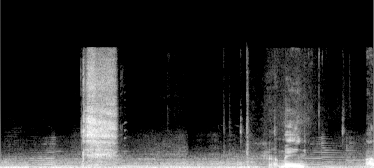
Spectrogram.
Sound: sobs

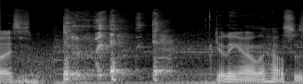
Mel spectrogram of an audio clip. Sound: coughing

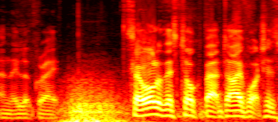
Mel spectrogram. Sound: graphic whooshes

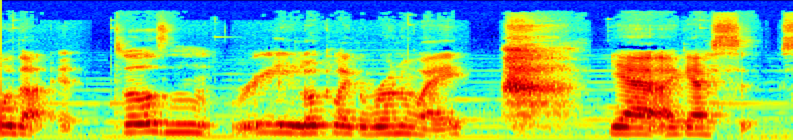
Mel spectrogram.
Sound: sigh

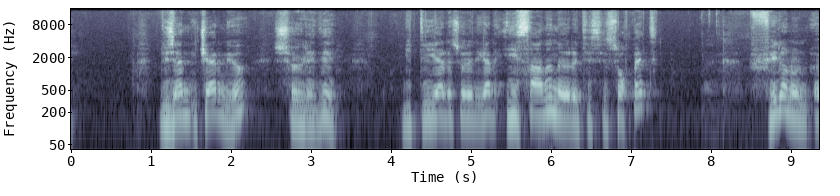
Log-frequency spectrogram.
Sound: conversation

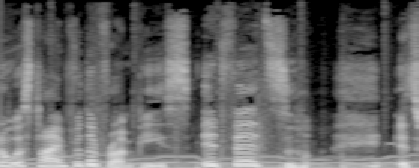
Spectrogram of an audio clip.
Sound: laughs

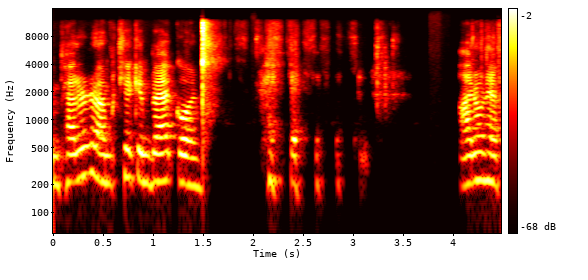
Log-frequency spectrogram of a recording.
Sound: claps hands

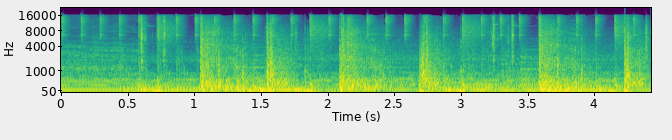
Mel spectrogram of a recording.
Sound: guns firing

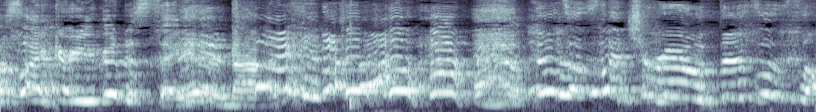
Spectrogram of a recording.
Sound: both laughing

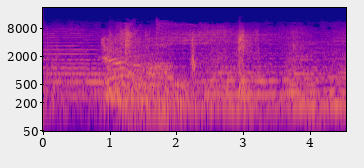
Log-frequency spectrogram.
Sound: hitting; yelling

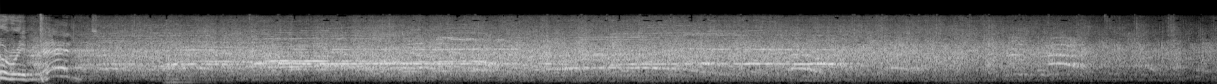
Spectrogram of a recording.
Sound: congregation cheering

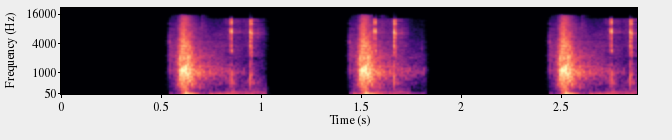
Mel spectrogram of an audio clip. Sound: whoosh and click

